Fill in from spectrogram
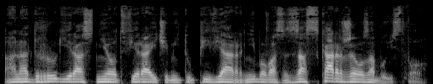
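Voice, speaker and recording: A man's voice: mid-range voice, normal speed, darkish tone, no echo, clean studio sound, close to an everyday voice. A man voicing a stern, ironic middle-aged male doctor who talks in a brusque, scolding way, in an audiobook reading.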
